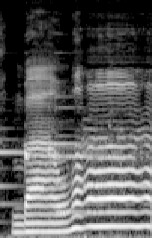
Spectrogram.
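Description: A man singing a Tagalog ballad over a karaoke backing track. His voice glides up about a second in to a long held note.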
